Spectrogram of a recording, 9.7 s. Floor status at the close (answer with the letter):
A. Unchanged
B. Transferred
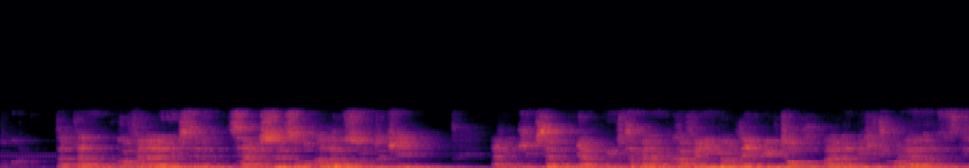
B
